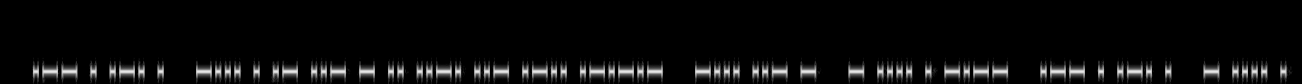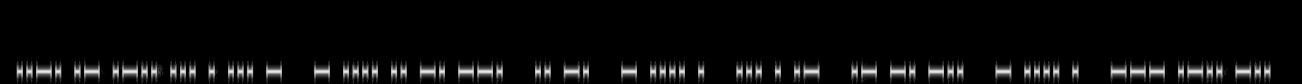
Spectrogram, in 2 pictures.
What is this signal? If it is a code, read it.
Morse code, heard as a keyed tone, about 25 wpm, 600 Hz. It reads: WERE BEAUTIFUL. BUT THEY WERE THE FALSEST THING IN THE SEA AND THE OLD
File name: the old man and the sea part 1 25wpm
